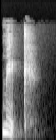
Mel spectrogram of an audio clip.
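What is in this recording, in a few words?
"mick", British English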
